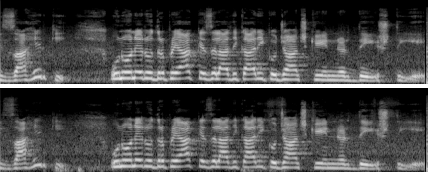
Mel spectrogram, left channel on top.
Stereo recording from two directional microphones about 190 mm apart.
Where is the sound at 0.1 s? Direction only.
15° left (ahead or behind).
